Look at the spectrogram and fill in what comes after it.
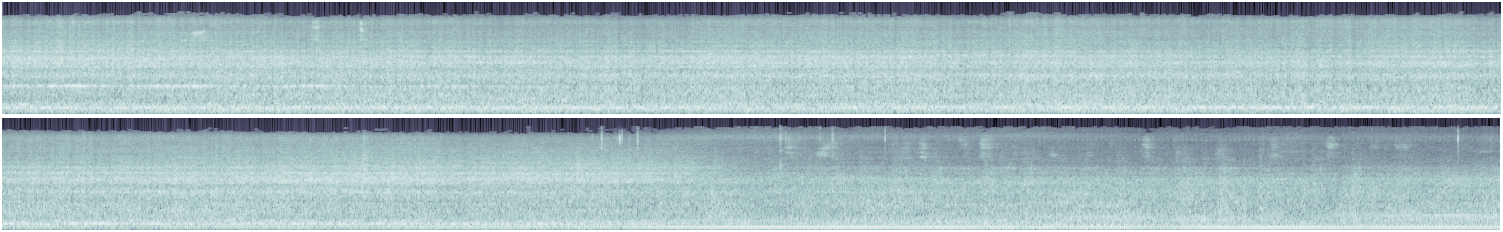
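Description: Electric train running along the tracks, a steady rolling noise with a high whine. About sixteen seconds in it gives way to the steady low drone of a light propeller plane's engine.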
